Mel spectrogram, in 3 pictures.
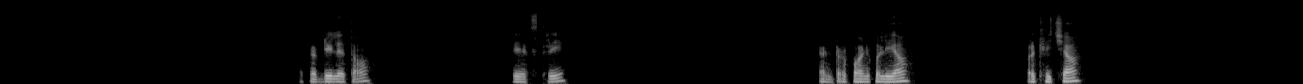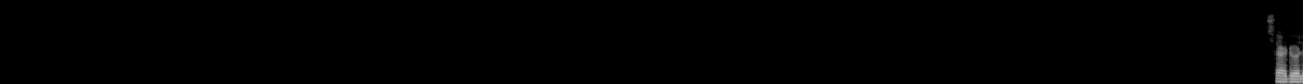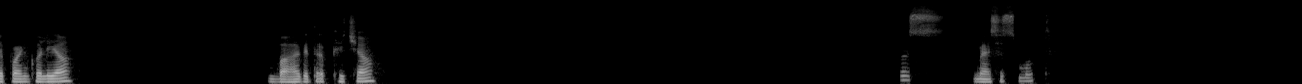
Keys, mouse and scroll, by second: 0.9 right click, 1.4 click, 2.5 click, 3.3 f, 4.4 click, 6.1 click, 6.5 click, 8.6 click, 9.8-11.4 drag, 11.7 scroll down 1, 12.7-13.3 scroll down 1, 13.5-15.2 drag, 24.4 right click, 27.2 click, 28.0 click, 28.2 click, 29.7-32.7 drag, 34.4 click, 34.8 click, 36.1 m, 36.5 m, 37.4 click, 39.0 click.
